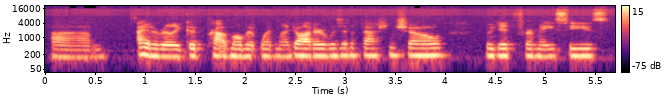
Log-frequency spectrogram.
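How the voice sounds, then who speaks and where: A woman's voice: fairly low pitch, completely flat delivery, moderate pace, darkish tone, slight background noise, poor audio. A young woman, a model, chatting casually as an interview guest, rambling with many fillers.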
